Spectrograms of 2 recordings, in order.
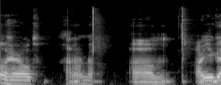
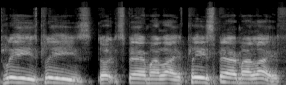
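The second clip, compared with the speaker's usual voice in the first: speaking with a Serbian accent; 6 semitones higher, 4 dB louder than usual. Answering a request to play a Serb begging for their life: put-on Serbian accent, mock pleading. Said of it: "Can you do a Serb impression lying dead on the floor".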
